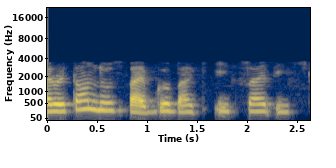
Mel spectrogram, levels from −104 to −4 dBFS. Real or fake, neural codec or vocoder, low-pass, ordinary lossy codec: real; none; 3.6 kHz; none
